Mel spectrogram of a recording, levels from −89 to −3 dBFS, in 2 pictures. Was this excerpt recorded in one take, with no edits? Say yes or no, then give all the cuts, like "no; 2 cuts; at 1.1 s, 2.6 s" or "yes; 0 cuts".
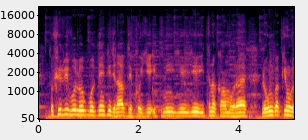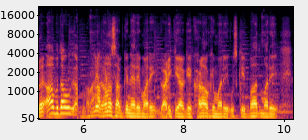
no; 1 cut; at 5.8 s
